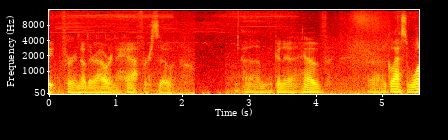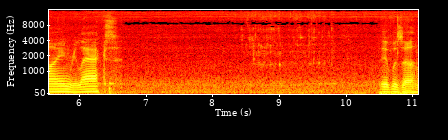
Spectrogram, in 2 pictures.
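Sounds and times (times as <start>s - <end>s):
wine trickling into a metal cup: 8.3s - 10.2s.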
